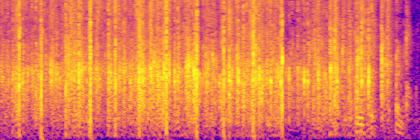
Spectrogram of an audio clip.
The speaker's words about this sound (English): So a round of applause on that side.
